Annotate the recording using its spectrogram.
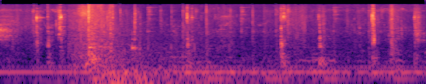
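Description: Irregular chopping blows of an axe biting into the dry trunk of a dead palm tree, several strikes, the heaviest about a second in. A steady low music drone sits underneath.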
